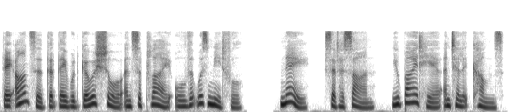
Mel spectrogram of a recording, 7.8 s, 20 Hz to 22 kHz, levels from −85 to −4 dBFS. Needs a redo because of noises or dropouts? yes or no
no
